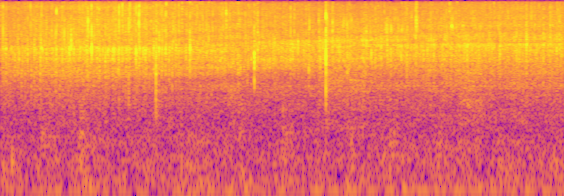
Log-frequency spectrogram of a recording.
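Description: Pieces of Spam sizzle steadily in a hot pan, a dense close crackle of frying fat with occasional sharper pops, no voices.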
